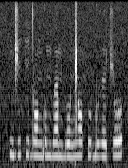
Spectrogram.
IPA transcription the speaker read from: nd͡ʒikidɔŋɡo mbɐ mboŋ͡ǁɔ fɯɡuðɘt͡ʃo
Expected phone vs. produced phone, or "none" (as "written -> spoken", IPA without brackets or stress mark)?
ɯ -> u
